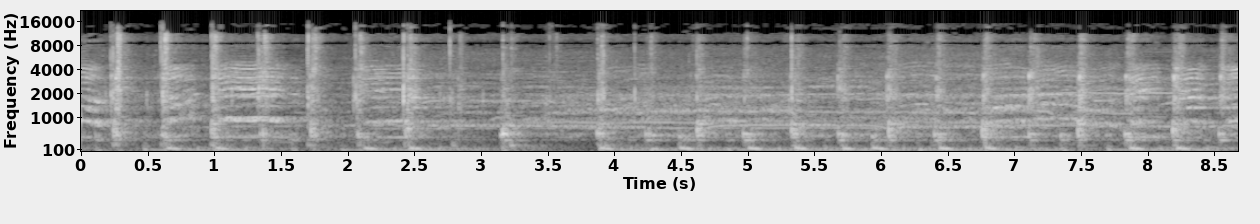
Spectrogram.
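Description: Live Punjabi giddha folk music: women singing over a steady beat of sharp percussive strokes, about three a second. The beat drops out briefly a little past three seconds in, then resumes.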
